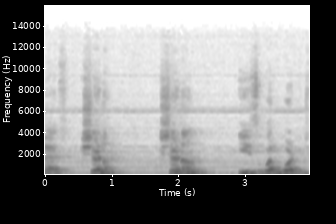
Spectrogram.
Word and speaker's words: kshana: Going to this new terminology, it is called as kshana.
